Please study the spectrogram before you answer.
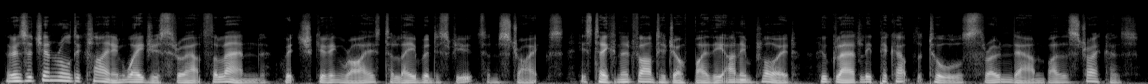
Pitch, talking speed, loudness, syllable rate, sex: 105 Hz, 190 wpm, -21 LUFS, 5.2 syllables/s, male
